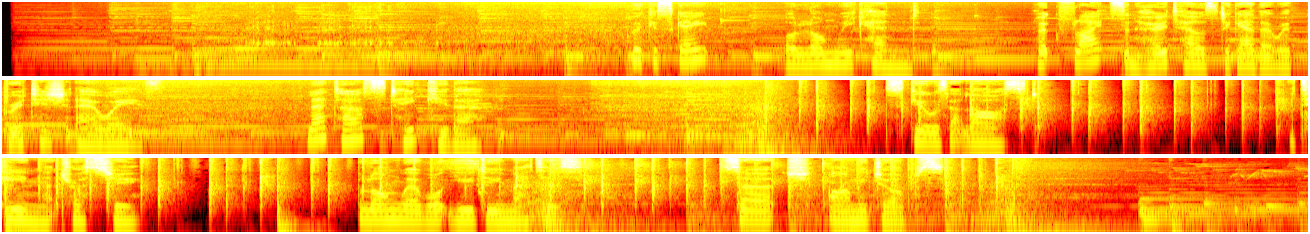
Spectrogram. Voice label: Advertising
